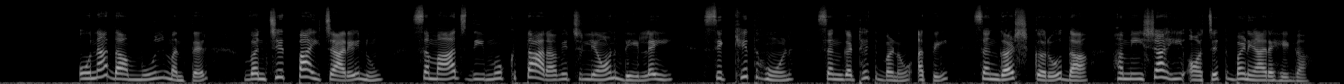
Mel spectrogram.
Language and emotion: Punjabi, neutral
